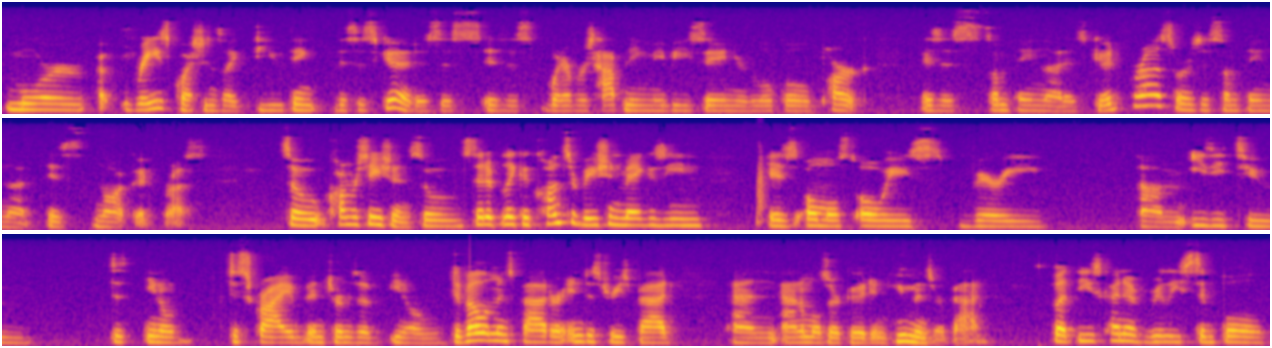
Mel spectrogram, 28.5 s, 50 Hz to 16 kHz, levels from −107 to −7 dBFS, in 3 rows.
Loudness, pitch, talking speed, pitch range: -22 LUFS, 185 Hz, 175 wpm, 170-205 Hz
